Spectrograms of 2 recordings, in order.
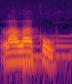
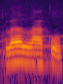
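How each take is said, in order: First: The first syllable has a full 'a' vowel. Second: The first syllable has a weak schwa vowel. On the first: This is the literal doubled form. "dibaca dua kali, menjadi lalaku" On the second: This is how people usually say it. "dalam pelafalannya kita biasa menyebutkan sebagai lelaku"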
